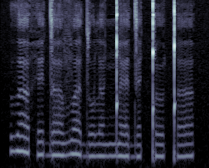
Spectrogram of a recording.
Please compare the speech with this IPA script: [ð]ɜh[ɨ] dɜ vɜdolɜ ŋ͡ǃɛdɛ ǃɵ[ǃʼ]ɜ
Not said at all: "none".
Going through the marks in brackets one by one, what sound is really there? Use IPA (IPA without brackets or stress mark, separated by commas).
ð, e, ǃ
